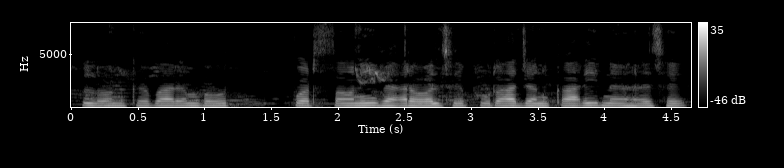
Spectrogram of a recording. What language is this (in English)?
Maithili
